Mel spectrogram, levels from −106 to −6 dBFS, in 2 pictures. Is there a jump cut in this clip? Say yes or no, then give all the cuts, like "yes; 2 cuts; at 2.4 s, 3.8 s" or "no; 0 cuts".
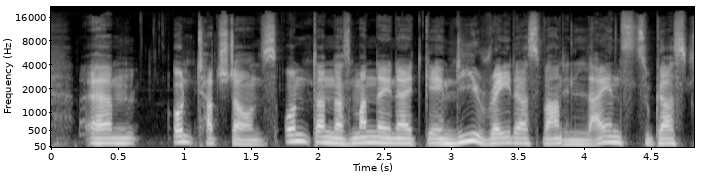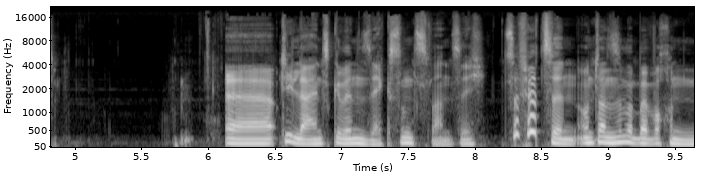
yes; 4 cuts; at 1.1 s, 3.8 s, 6.5 s, 8.1 s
